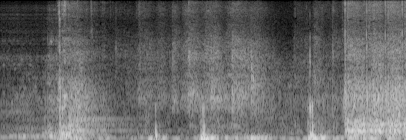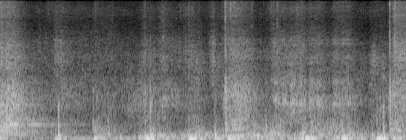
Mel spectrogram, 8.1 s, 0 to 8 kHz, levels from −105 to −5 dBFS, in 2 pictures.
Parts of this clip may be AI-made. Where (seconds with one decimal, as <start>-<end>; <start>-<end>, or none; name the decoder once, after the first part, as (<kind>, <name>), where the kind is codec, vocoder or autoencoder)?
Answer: 0.0-0.7 (vocoder, HiFi-GAN)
